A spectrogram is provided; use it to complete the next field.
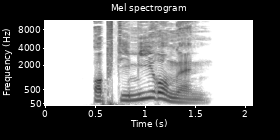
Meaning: plural of Optimierung
- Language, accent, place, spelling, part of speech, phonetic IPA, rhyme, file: German, Germany, Berlin, Optimierungen, noun, [ɔptiˈmiːʁʊŋən], -iːʁʊŋən, De-Optimierungen.ogg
